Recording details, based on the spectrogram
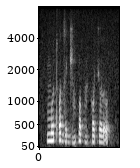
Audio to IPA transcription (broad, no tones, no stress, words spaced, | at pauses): mutʼod͡zi d͡ʒa̤popa̤ kot͡ʃulṵ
